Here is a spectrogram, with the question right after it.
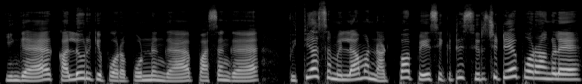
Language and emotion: Tamil, surprised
